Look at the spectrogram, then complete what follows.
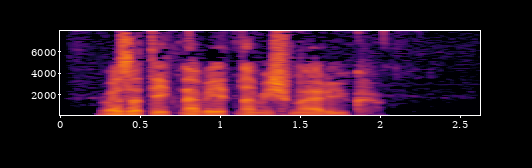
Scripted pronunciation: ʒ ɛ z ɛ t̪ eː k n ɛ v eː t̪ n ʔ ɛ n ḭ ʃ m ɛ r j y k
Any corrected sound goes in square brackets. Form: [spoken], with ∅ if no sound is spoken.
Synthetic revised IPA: [v] ɛ z ɛ t̪ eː k n ɛ v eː t̪ n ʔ ɛ [m] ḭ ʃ m ɛ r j y k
